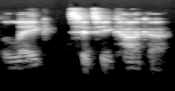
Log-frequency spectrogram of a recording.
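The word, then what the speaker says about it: Lake Titicaca: That one's pronounced Lake Titikaka.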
